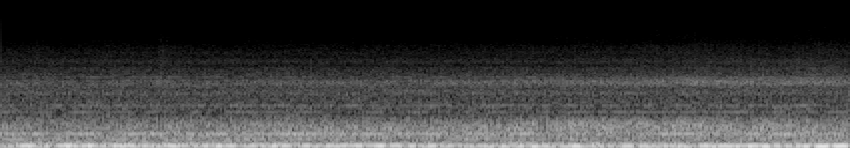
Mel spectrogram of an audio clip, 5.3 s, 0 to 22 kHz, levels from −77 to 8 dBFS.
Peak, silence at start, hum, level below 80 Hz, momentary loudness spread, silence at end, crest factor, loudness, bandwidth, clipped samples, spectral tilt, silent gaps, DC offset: 0 dBFS; 0 s; none; -14 dBFS; 4 LU; 0 s; 12 dB; -14 LUFS; 4.2 kHz; under 0.1%; -10 dB/octave; none; 0.1%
